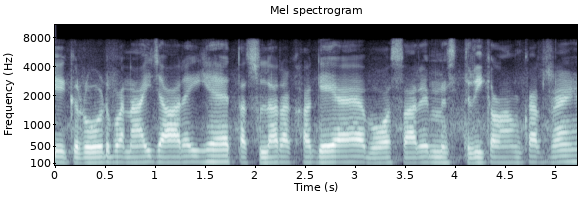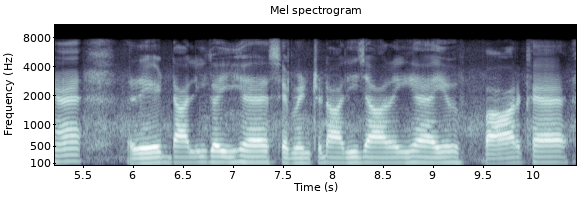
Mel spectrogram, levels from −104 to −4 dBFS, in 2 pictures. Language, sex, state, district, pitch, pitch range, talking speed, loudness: Hindi, male, Jharkhand, Jamtara, 125 Hz, 120-130 Hz, 165 wpm, -14 LUFS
